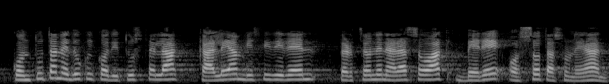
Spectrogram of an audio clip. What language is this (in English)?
Basque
